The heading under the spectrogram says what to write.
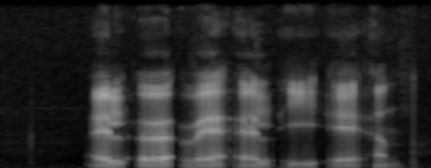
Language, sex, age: Norwegian, male, 36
